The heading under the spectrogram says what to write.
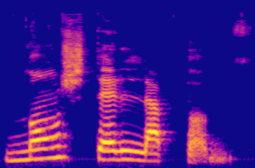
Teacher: You don't hear it a lot. It's not a very loud T, but it's in the middle.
